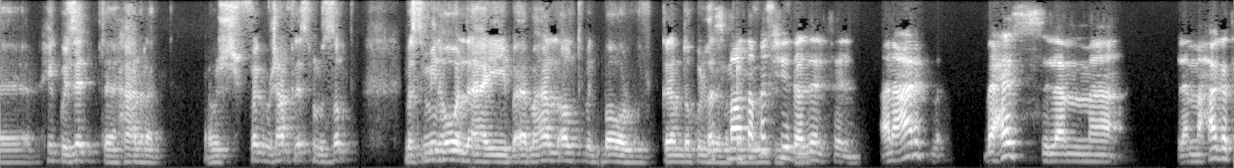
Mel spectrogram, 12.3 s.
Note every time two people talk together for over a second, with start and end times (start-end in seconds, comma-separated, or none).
7.0-8.3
